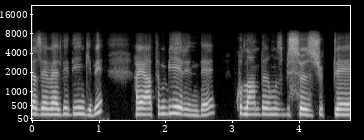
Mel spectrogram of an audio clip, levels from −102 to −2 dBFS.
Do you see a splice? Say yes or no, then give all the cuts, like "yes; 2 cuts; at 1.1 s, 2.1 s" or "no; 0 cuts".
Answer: no; 0 cuts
